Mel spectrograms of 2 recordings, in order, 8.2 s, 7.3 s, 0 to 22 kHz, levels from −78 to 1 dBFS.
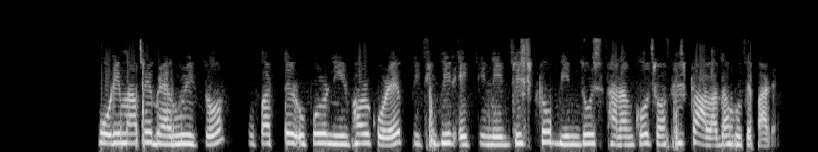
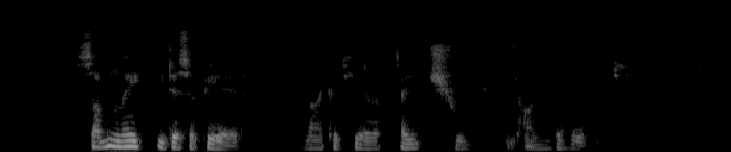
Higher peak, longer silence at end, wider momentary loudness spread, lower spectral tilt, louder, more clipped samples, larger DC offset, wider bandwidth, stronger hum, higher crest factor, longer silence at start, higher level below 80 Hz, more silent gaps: first, 0 dBFS vs -24 dBFS; second, 0.45 s vs 1.05 s; second, 6 LU vs 21 LU; about the same, -7 dB/octave vs -6 dB/octave; first, -13 LUFS vs -42 LUFS; neither; neither; second, 7.8 kHz vs 10 kHz; neither; second, 12 dB vs 22 dB; first, 1 s vs 0.8 s; first, -54 dBFS vs -84 dBFS; second, 2.43-2.49 s vs 2.88-2.96 s, 4.95-5.05 s, 6.04-6.10 s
